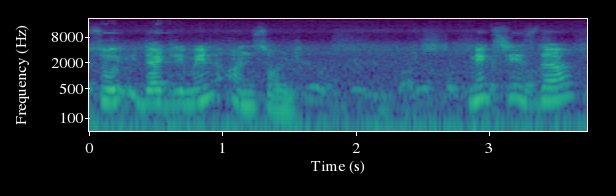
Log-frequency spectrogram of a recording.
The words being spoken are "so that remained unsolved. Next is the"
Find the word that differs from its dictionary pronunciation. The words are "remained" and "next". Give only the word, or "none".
remained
